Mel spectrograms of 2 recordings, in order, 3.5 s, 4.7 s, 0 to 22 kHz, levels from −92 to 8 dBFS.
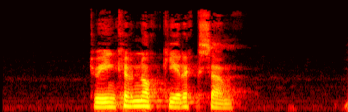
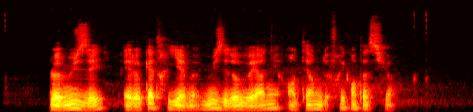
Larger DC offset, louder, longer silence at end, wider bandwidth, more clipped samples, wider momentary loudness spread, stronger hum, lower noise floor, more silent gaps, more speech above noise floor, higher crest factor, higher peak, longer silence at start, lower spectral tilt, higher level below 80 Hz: neither; about the same, -19 LUFS vs -21 LUFS; first, 1.15 s vs 0.8 s; first, 16 kHz vs 10.5 kHz; neither; second, 7 LU vs 10 LU; neither; about the same, -68 dBFS vs -67 dBFS; neither; about the same, 50 dB vs 47 dB; about the same, 20 dB vs 20 dB; about the same, -2 dBFS vs -2 dBFS; first, 0.9 s vs 0.5 s; second, -6 dB/octave vs -8 dB/octave; about the same, -56 dBFS vs -56 dBFS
